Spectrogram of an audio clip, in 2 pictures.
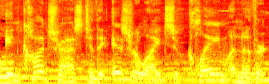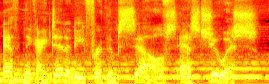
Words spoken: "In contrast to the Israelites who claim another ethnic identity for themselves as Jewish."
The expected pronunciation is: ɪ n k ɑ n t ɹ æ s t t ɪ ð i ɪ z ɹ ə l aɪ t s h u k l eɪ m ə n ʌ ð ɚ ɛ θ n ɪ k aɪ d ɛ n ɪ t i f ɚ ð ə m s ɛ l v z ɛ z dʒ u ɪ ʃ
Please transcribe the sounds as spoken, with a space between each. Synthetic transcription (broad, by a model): ɪ n k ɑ n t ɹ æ s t t ɪ ð i ɪ z ɹ ə l aɪ t s h u k l eɪ m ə n ʌ ð ɚ ɛ θ n ɪ k aɪ d ɛ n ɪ t i f ɚ ð ə m s ɛ l v z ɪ z dʒ u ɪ ʃ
